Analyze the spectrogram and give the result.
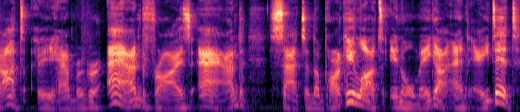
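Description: Reading aloud, plain

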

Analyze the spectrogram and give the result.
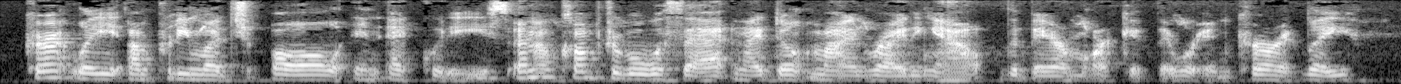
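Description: A plain, everyday voice from a woman, fairly low in pitch, with ordinary pitch variation, a fairly quick pace and hardly any pauses. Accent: American. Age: 50s. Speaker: caller. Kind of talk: recorded voicemail question.

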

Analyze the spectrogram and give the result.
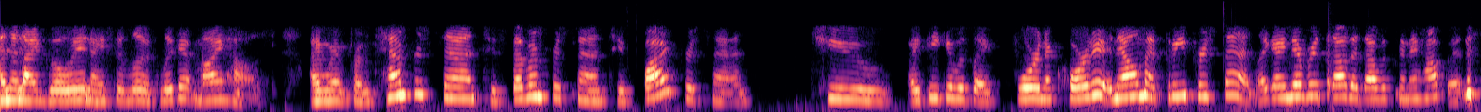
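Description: Speaking at a moderate pace, a woman with an American accent has a high pitch. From Los Angeles, US. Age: 40s. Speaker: real estate agent. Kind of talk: interview.

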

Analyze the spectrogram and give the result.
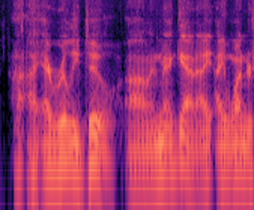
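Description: This man talks at a very fast pace with a fairly low pitch and ordinary pitch variation. The recording is very clean, with a silent background. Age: 50s. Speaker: business executive. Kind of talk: interview. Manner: halting, many fillers and restarts.

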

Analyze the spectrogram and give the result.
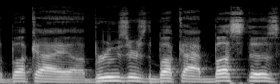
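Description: With an American accent and a normal speaking voice, a man talks fairly slowly at a fairly high pitch in a very clean recording with a silent background. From Minnesota. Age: 40s. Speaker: sports talk radio host. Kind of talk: casual live sports talk show.

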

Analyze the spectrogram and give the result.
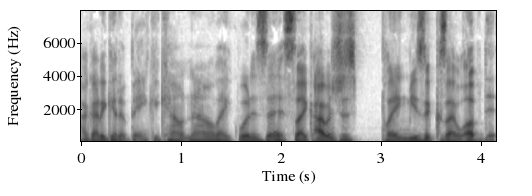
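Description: A man's normal speaking voice with an American accent, lively intonation and a fairly quick pace, on a very clean recording with a silent background. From US South, Atlanta area. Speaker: metal band singer. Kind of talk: casual chat. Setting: studio, in person.

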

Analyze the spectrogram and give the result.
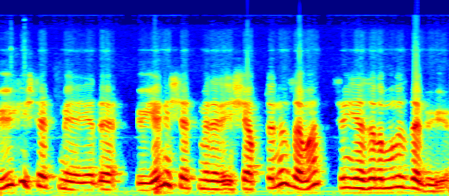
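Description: With lively intonation, this man speaks at a moderate pace. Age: 40s. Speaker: software company founder and CEO. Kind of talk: interview.

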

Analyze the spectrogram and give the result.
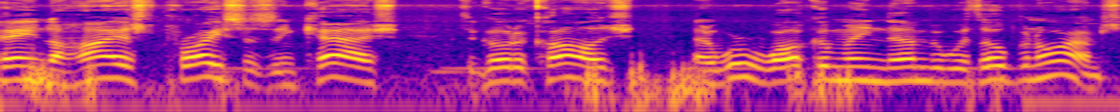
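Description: A high-pitched man with an American accent, against noticeable background noise. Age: 60s. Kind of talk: casual conversation with political opinions.

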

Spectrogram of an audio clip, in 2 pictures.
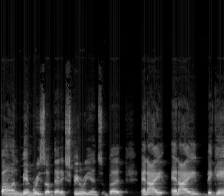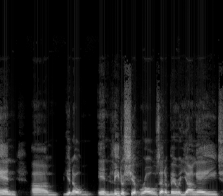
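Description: The speaker has a Mississippi accent and ordinary pitch variation. The recording is very clean, with a silent background. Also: man. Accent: Mississippi Southern US. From US South, Meridian, Mississippi. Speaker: pastor. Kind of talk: interview, life story.

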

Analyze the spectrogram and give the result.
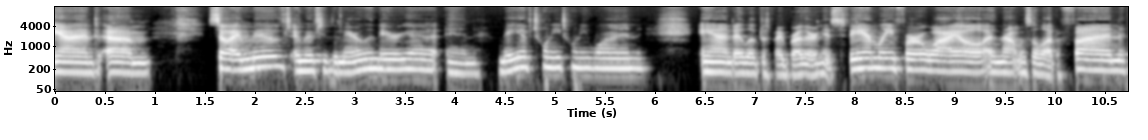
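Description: A woman with an American accent and a normal speaking voice talks at a medium pitch and a moderate pace, her pitch varying in an ordinary way. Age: 30s. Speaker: author and activist. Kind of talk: interview conversation.

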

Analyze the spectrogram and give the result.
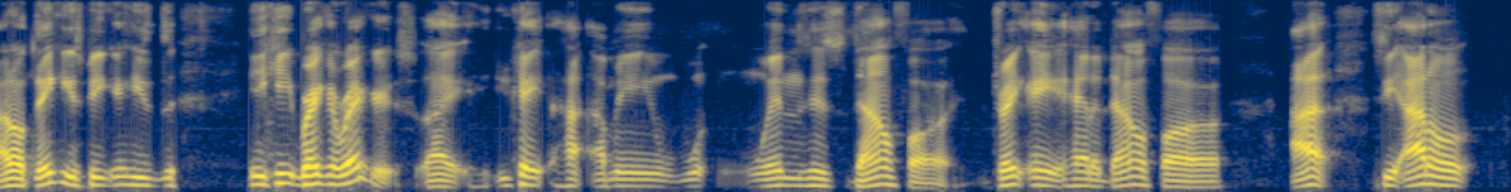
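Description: On a very clean recording with a silent background, a man at medium pitch talks at a fairly slow pace with ordinary pitch variation and long, frequent pauses. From Miami, Florida. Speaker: podcast host guest. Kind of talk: casual chat.

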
